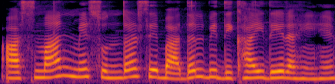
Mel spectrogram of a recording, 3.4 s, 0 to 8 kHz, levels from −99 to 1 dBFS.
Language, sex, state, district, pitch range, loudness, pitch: Hindi, female, Maharashtra, Sindhudurg, 215-255 Hz, -24 LUFS, 230 Hz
